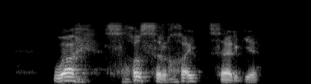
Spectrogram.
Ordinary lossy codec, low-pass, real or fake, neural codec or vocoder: MP3, 64 kbps; 7.2 kHz; fake; codec, 16 kHz, 8 kbps, FunCodec, trained on Chinese and English, 25 frames a second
